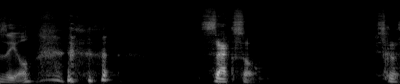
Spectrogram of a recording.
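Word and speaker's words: ZEXAL: Or Zexel, if you guys want to pronounce the X, but I've been corrected violently that it's Zeal.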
